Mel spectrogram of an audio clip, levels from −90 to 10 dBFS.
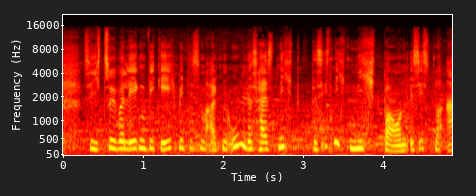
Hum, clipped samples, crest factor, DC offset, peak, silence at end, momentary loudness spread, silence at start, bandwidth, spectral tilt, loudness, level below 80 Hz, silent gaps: none; under 0.1%; 16 dB; under 0.1%; -2 dBFS; 0 s; 8 LU; 0 s; 15 kHz; -4.5 dB/octave; -18 LUFS; -52 dBFS; none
